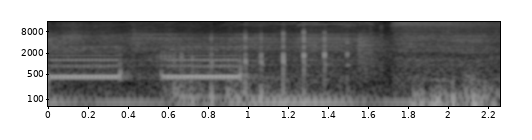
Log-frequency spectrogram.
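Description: A mobile phone's ringback tone as an outgoing call rings out. It gives two short beeps in quick succession near the start, the double-ring pattern.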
